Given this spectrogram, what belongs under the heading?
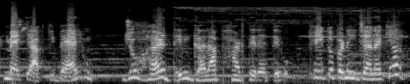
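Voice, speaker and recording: Woman voicing a sharp-tongued lazy young wife. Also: a little high, lively intonation, fairly quick, over music, natural voice. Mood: scolding. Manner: sarcastic, scolding.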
